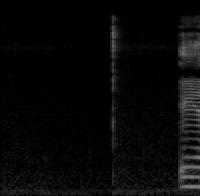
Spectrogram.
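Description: A single short, sharp click about a second in, against near silence, followed near the end by a woman starting to speak.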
